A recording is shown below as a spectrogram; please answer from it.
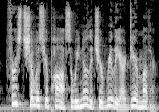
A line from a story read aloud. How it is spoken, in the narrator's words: The kids called out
